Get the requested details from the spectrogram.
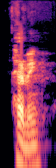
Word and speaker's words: Henning: Henning. – Is it Doug Hemming? – Henning. Sorry. – Henning. Yeah. I said it correctly then.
